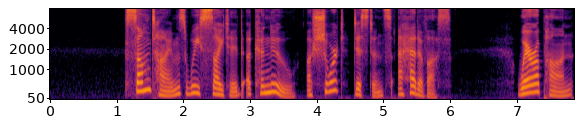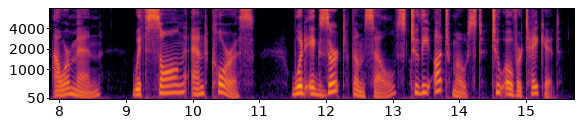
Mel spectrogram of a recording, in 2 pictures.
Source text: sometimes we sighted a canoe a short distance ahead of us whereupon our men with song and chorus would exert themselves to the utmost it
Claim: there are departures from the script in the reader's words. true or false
true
